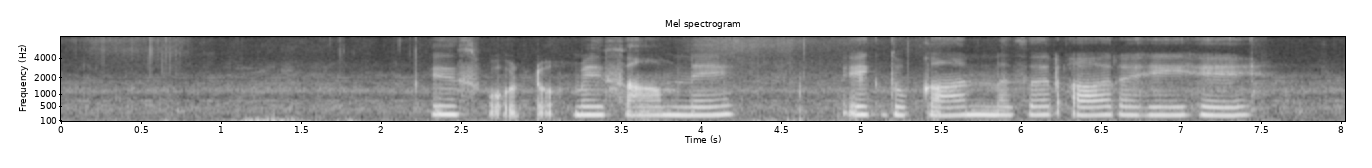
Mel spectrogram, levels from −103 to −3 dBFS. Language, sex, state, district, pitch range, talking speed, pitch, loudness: Hindi, female, Rajasthan, Jaipur, 240-250 Hz, 75 wpm, 245 Hz, -19 LUFS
